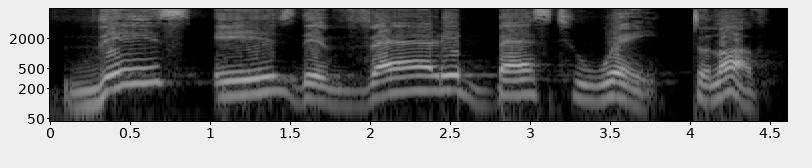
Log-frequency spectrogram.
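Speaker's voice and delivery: "This is the very best way to love" drawn out slowly, word by word; slow emphatic reading. Shown as a demonstration. Preacher reads the key verse to church, slowed right down. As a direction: let each word of "This is the very best way" land slowly. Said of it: "Pay attention".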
